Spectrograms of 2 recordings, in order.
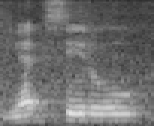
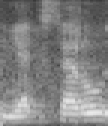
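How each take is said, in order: First: The vowel after the s is 'i'. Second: The vowel after the s is 'a'. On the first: The speaker calls it right. "So it has a kasra" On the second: The speaker calls it wrong. "instead of saying yaksaru like yaf'alu"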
